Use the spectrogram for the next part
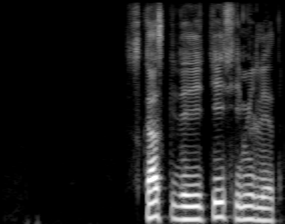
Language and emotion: Russian, neutral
